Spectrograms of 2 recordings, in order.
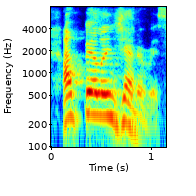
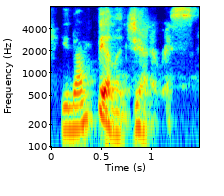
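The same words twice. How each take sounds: First: "feeling" punched, the whole line louder; louder playful repeat. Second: Said in the usual way. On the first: Real, not acted. Host offering viewers an extension, louder teasing "I'm feeling generous". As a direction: say it again, bigger and teasing.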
